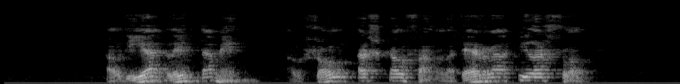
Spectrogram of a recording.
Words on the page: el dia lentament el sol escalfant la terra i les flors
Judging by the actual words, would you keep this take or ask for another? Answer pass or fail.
pass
